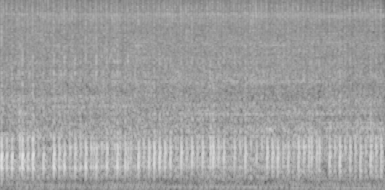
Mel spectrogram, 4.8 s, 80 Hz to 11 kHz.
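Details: Porsche 944 2.5 naturally aspirated petrol four-cylinder idling with a sharp mid-pitched knock about four times a second: engine knock at idle.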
